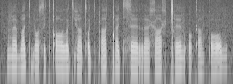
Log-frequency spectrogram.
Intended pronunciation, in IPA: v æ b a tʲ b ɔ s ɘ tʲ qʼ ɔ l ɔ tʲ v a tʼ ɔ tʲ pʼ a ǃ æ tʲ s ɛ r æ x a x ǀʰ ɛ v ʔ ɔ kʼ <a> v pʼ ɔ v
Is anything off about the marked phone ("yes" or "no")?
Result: no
